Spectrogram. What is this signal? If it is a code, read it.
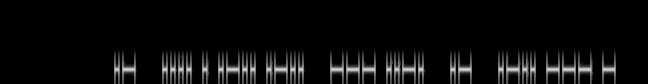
Morse code, heard as a keyed tone, about 30 wpm, 700 Hz. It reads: A HELL OF A LOT
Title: Sets of 5 Words Encore 30wpm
